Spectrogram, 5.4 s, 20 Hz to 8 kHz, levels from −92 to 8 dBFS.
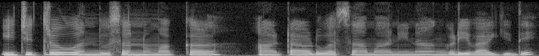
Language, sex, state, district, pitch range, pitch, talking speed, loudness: Kannada, female, Karnataka, Bidar, 210-230 Hz, 215 Hz, 100 wpm, -16 LUFS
